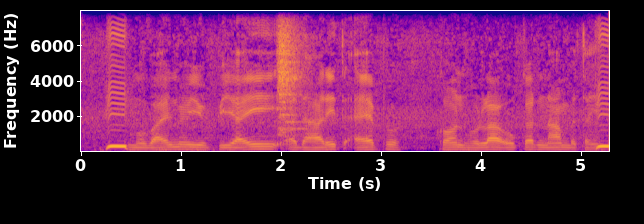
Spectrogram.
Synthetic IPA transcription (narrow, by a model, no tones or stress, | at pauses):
moːbaːɪlmẽjuːpiaːia̰d̪ʱaːɾɪt̪ɛːp | kɔːnɦoːlaɦoːkəɾnaːmbət̪aːĩ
